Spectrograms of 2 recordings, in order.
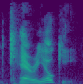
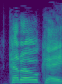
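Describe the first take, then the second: First: It is said with the English pronunciation. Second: It is said with the Japanese pronunciation. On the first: "everybody in my hometown would say karaoke" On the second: "karaoke is how it's pronounced in Japanese"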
